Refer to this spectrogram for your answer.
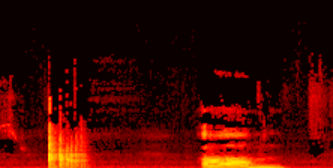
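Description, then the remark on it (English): Dice clatter briefly across a hard tabletop in a quick, rattling burst lasting under half a second, rolled for damage in a game, followed a moment later by a sustained voice. “Can I borrow your dice? roll damage.”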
